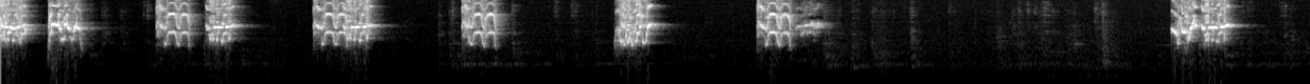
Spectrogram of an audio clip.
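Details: Rosy-faced lovebird, Agapornis roseicollis, chirping steadily: raspy high double and single notes roughly once a second, then a brief pause and one final chirp.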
